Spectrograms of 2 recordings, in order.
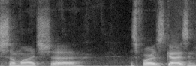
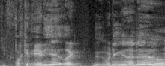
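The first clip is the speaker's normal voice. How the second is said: much higher, teasing put-down of a friend; mocking scold; 7 semitones higher than usual. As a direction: rib him, pitched way up. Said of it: "And we're like".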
